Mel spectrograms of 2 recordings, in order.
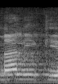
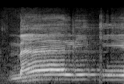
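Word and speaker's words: مالك: ketika Anda masuk misalnya Maliki yaumiddin ada dua cara bacanya bisa dibaca panjang bacaan hafz dari asid iki yaumiddin mimnya dua harakat dibaca panjang Maliki yaumiddin bisa dibaca pendek mimnya tidak panjang ya riwayat misalnya warsy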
